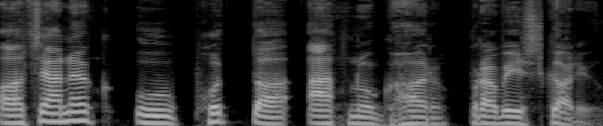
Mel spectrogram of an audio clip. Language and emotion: Nepali, neutral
